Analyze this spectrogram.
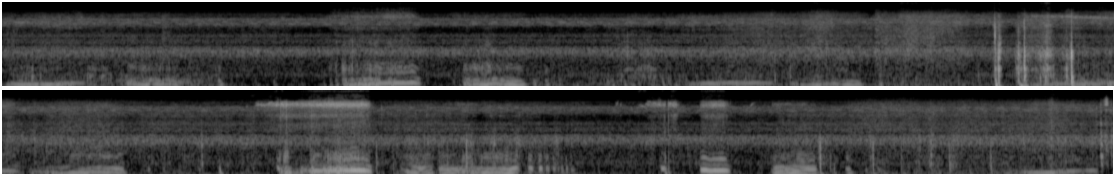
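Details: Rhythmic low rumbling sounds with each breath, with some room noise in the background; a heavily sleeping cat snoring.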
